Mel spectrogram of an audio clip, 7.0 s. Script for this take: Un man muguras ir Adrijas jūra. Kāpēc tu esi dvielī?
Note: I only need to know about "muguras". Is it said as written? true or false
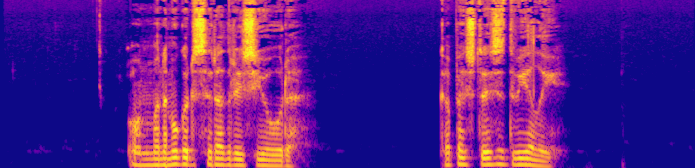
true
